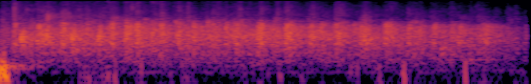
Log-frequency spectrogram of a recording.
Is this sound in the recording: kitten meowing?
no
